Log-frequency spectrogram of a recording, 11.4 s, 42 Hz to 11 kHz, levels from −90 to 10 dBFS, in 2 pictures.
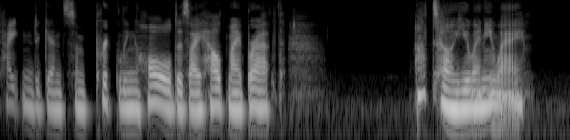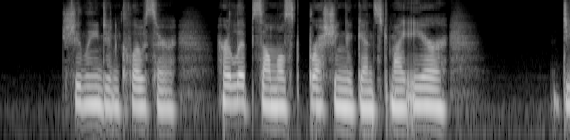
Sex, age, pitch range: female, 20-39, 150-180 Hz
